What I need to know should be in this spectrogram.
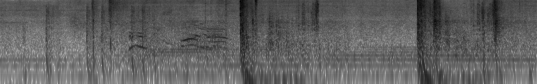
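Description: Explosions boom nearby with heavy blasts.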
